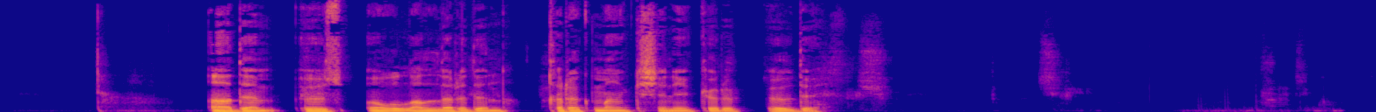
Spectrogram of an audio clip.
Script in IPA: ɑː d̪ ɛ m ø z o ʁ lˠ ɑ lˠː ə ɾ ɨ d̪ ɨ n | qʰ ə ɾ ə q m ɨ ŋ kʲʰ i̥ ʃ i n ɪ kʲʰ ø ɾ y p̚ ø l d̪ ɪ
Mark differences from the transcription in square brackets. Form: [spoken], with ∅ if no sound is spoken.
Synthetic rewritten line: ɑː d̪ ɛ m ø z o ʁ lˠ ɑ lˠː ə ɾ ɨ d̪ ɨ n | qʰ ə ɾ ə q m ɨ ŋ kʲʰ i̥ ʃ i n ɪ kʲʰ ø ɾ y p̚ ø l d̪ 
